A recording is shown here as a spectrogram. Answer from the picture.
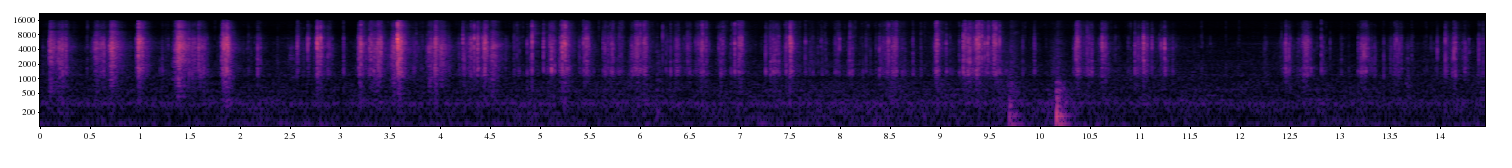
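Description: A 5x5 puzzle cube being turned fast in the hands: quick, irregular runs of plastic clicks and clacks as its layers are turned, with a short lull near the end before the turning picks up again.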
